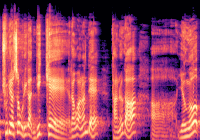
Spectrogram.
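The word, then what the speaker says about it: Nike: 그 줄여서 우리가 니케라고 하는데 단어가 영어 발음으로 하자면 아 똑같죠. NIK 영어식으로 발음하면 나이키라고 발음을 하고 있습니다.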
